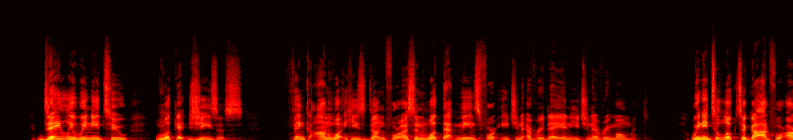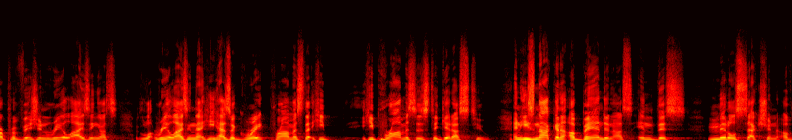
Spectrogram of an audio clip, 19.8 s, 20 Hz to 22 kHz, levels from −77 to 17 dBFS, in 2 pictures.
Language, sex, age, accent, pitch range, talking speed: English, male, 30-49, American, 160-215 Hz, 195 wpm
